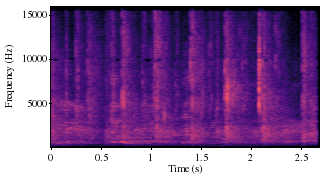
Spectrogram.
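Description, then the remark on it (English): An audience clapping their hands together in praise in a steady, dense wash of claps, fairly loud and continuous for a few seconds, with some murmuring voices blended in. “Oh, let's clap our hands again and praise him tonight.”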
